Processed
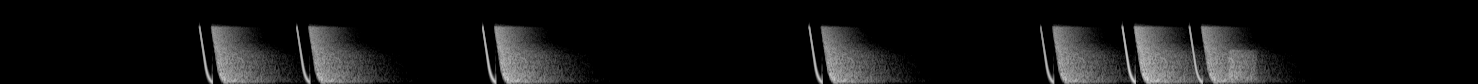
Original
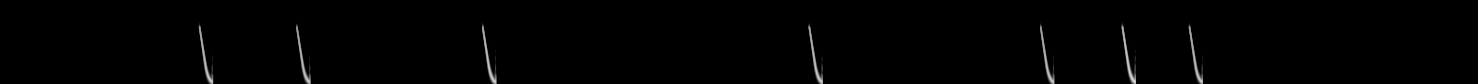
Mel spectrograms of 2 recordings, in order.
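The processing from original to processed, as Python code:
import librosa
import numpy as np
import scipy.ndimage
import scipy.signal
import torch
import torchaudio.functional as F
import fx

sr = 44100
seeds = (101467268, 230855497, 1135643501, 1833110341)

y = fx.peak_eq(x, sr, hz=1000.0, db=2.5, octaves=2.9)
y = fx.rev_plate(y, sr, seeds[0], rt60_s=1.0, hf_ratio=0.65, predelay_ms=115, drr_db=-1.5)
y = fx.spec_box(y, sr, start_s=12.29, length_s=0.28, low_hz=210.0, high_hz=1900.0, gain_db=9)
y = fx.high_shelf(y, sr, hz=5100.0, db=fx.steps((0.0, 8.0), (8.12, -4.0), (10.53, 8.0)))
y = y * 10.0 ** (-3.5 / 20.0)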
